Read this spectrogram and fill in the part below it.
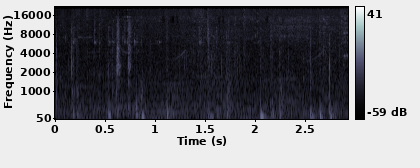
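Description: Horse hooves clip-clop along a road in the medieval video game Kingdom Come: Deliverance 2, with steady, evenly spaced hoof strikes at a walking pace, close and clear with no talking.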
